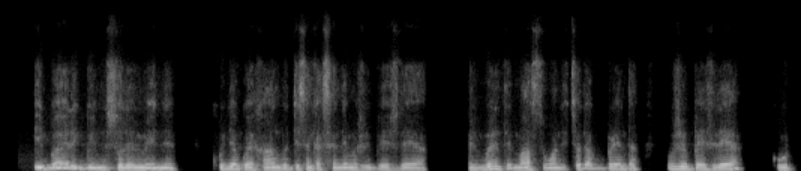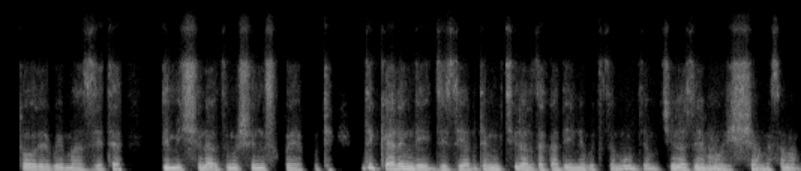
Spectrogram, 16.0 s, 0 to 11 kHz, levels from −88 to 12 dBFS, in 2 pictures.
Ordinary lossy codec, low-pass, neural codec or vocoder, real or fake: Opus, 32 kbps; 7.2 kHz; codec, 16 kHz, 0.4 kbps, LongCat-Audio-Codec; fake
